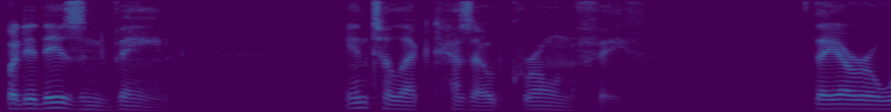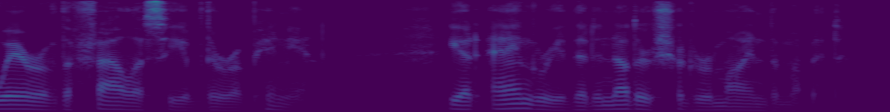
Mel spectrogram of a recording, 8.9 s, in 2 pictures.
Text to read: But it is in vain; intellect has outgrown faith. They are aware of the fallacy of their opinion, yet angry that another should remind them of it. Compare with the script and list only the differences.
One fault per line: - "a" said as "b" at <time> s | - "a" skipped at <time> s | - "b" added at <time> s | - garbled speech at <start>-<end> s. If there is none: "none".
none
